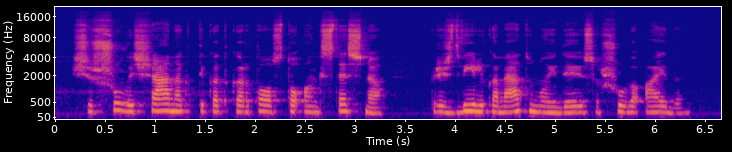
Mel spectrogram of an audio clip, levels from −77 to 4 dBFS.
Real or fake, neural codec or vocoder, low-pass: fake; vocoder, 48 kHz, 128 mel bands, Vocos; 19.8 kHz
